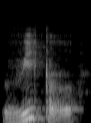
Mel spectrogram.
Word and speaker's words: vehicle: letters in it and v-h-i-c-l-e is vehicle not vehicle this is kangaroo not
